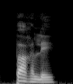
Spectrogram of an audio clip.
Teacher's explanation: Par exemple, dans « parler », il semble parfois dire « parler », avec une voyelle très légère à la fin, presque imperceptible. Ça change complètement le rythme de la phrase. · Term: voyelles finales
